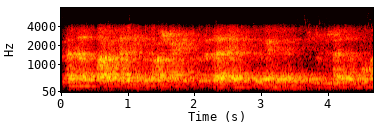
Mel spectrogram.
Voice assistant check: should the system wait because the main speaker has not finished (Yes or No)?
No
